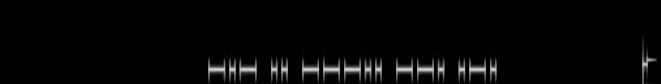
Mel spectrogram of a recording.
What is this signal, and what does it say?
Morse code, heard as a keyed tone, about 21 wpm, 700 Hz. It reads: KI8GR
